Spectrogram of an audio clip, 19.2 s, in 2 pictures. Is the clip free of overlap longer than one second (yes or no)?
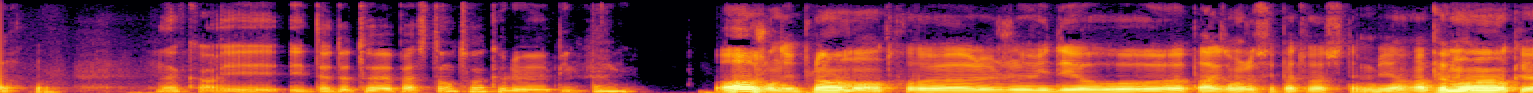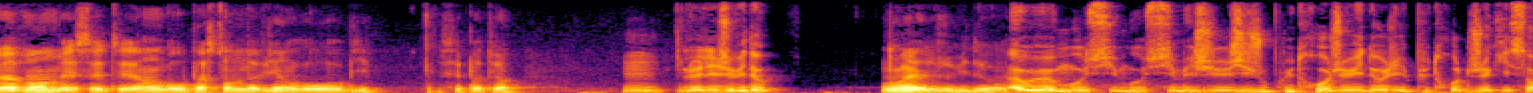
yes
